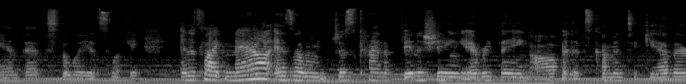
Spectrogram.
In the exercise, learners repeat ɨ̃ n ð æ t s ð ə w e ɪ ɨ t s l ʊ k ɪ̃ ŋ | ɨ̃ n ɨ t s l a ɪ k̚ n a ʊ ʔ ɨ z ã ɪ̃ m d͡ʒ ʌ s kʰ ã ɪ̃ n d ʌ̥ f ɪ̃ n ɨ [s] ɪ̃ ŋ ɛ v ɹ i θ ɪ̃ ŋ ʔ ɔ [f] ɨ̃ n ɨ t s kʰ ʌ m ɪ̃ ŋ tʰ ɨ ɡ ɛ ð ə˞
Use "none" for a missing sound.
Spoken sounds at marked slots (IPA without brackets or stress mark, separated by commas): ʃ, f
